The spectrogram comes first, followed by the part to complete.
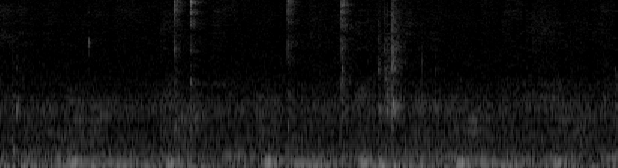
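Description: Faint computer mouse and keyboard clicks, a handful of them scattered through, over a low steady hum: otherwise near silence.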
